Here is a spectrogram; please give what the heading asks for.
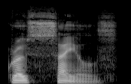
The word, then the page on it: gross sales: British English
